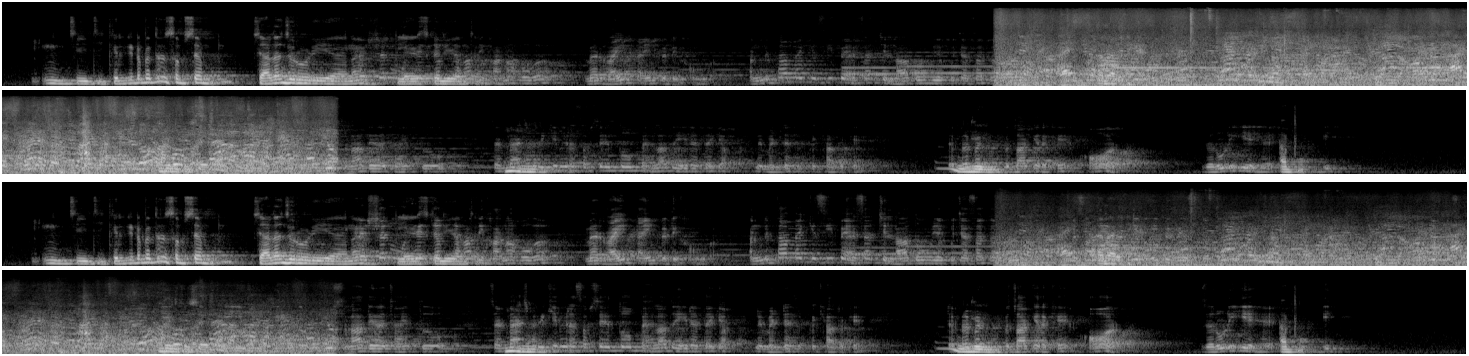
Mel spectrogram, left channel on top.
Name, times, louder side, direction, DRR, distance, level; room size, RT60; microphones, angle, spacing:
voice 1, 0.4-3.6 4.0-4.7 10.9-11.2 16.2-17.0 19.7-20.1 24.0-24.6 27.4-27.7, equal, ahead, 7 dB, 1.5 m, -21 dB
voice 2, 3.4-5.5 5.8-7.1 7.5-10.3 10.7-12.8 13.3-13.6 14.1-16.4 16.7-19.1 19.6-23.3 24.1-25.9 26.6-27.4 27.9-28.0, right 1 dB, 60° right, 1 dB, 3.4 m, -31 dB
sound 1, 4.0-21.5, left 6 dB, 45° left, 4.9 m, -41 dB
sound 2, 9.9-18.0, left 5 dB, 80° left, 0.9 m, -21 dB
29.0 x 27.0 x 6.3 m, 1.0 s
head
